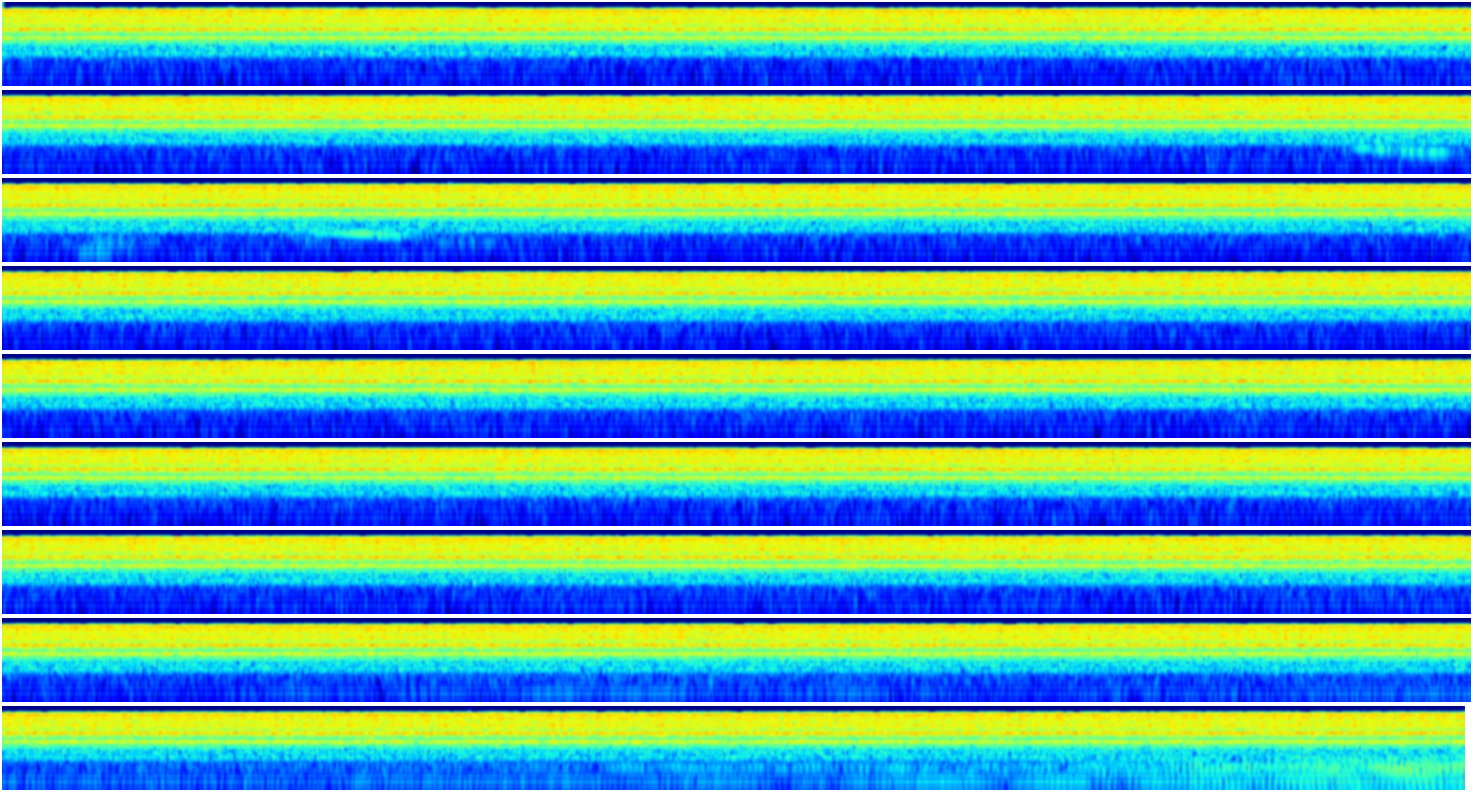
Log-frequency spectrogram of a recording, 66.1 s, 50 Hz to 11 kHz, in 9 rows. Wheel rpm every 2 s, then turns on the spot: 110, 110, 110, 110, 120, 110, 110, 110, 110, 110, 110, 110, 110, 110, 110, 110, 110, 110, 110, 110, 110, 120, 120, 110, 110, 110, 120, 120, 110, 110, 110, 110, 110.
none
